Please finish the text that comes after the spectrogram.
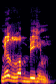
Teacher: را کو زبر کی وجہ سے پر پڑھیں گے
